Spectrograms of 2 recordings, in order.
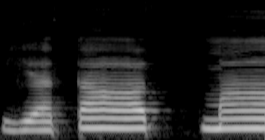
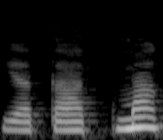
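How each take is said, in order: First: The final vowel is long. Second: The final vowel is short. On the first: The speaker calls it right. "యతాత్మా అనాలి" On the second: The speaker calls it wrong. "యతాత్మ కాదు"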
